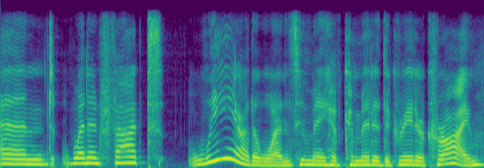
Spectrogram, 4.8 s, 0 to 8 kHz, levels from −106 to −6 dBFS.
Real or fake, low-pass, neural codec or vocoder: fake; 7.2 kHz; codec, 44.1 kHz, 7.8 kbps, Pupu-Codec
